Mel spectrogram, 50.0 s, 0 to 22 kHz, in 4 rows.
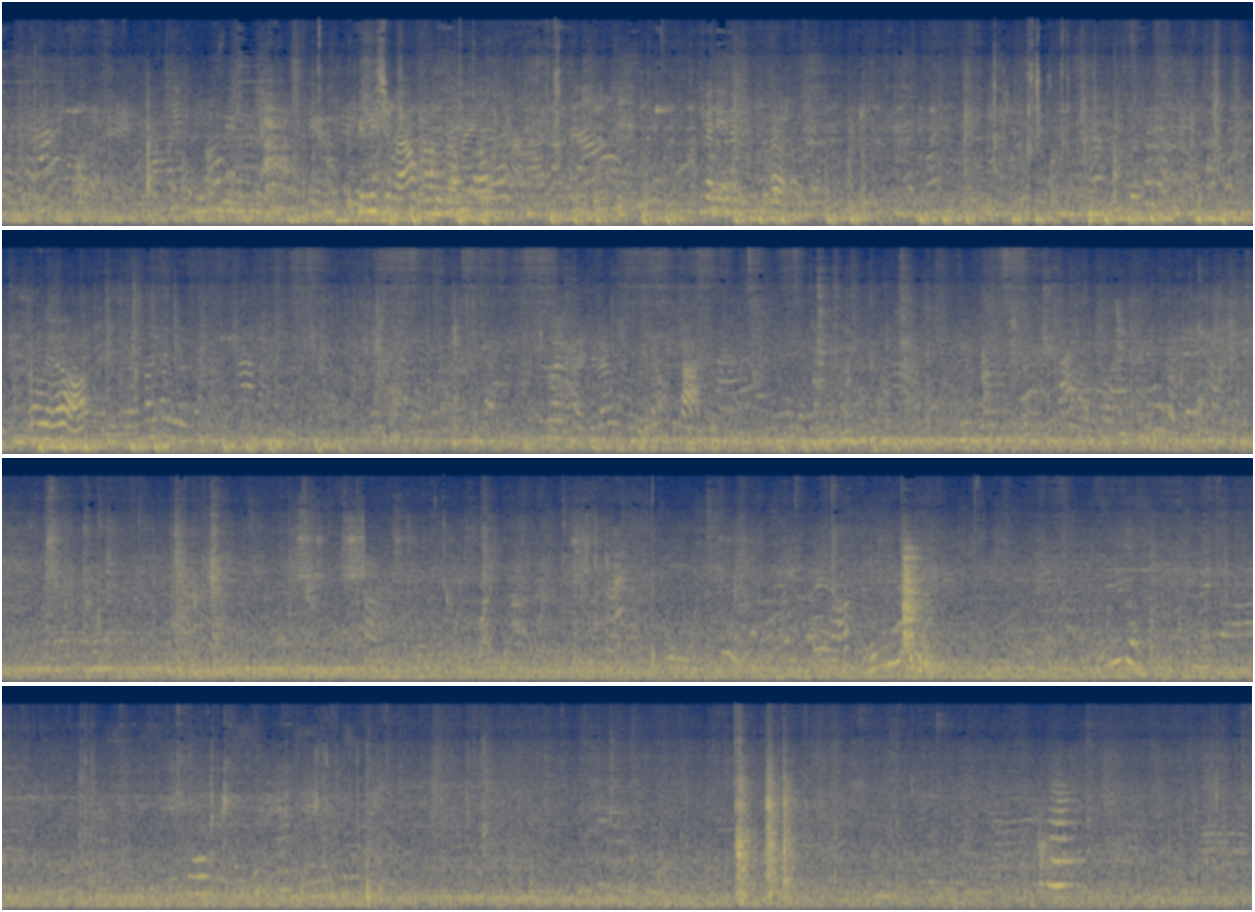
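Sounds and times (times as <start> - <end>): people talking: 0.0 - 50.0.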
